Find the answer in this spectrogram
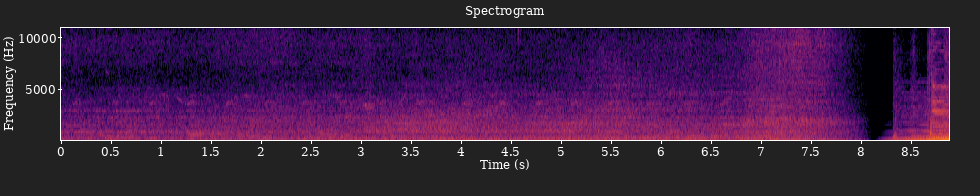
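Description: Class S8 diesel multiple unit train pulling away, a steady rumble of engine and wheels that swells slightly and then fades out about eight seconds in. Acoustic guitar music starts right after, near the end.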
